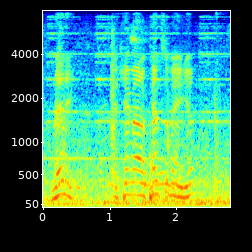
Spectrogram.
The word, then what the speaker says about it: Reading: Reading Railroad, spelled Reading but pronounced Reading.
